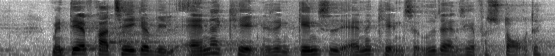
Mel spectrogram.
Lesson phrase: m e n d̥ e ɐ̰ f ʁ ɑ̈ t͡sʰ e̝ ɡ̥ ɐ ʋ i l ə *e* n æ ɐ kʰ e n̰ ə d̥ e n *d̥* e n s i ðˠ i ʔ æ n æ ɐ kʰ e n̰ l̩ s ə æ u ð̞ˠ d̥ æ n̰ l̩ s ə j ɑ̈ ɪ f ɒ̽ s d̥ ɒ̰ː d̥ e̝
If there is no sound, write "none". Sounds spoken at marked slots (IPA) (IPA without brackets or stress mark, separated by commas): æ, ɡ̥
